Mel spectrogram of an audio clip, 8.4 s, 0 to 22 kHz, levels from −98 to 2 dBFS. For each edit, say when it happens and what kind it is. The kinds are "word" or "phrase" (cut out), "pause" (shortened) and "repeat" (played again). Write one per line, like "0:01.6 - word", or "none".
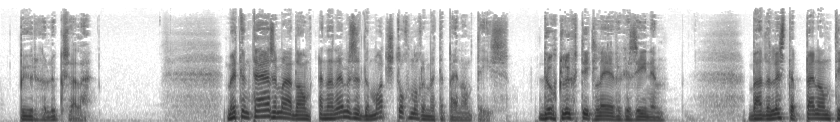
0:02.7 - word
0:03.1 - word
0:04.2 - word
0:05.6 - word
0:05.9 - word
